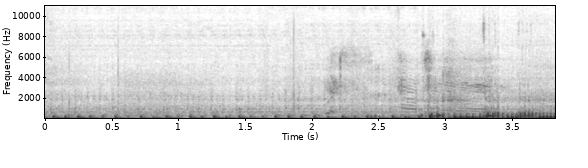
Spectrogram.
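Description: A 2022 Honda Grom pulls off in first gear: a close, rapid thumping idle pulse gives way to a louder, rising engine rev as it moves off.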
